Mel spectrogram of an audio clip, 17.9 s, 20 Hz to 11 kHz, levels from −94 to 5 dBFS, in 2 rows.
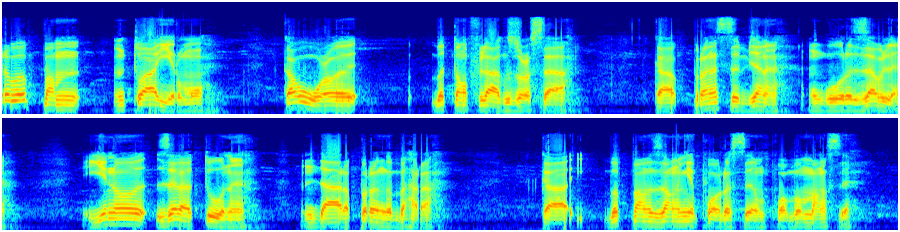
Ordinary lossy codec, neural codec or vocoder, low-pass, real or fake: AAC, 48 kbps; none; 7.2 kHz; real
